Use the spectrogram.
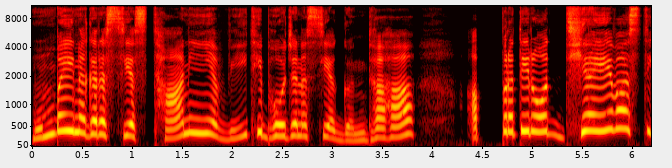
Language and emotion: Sanskrit, surprised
